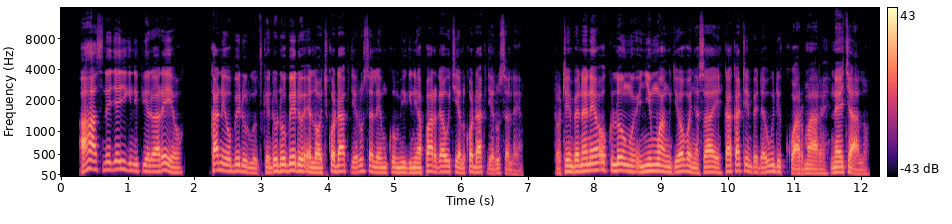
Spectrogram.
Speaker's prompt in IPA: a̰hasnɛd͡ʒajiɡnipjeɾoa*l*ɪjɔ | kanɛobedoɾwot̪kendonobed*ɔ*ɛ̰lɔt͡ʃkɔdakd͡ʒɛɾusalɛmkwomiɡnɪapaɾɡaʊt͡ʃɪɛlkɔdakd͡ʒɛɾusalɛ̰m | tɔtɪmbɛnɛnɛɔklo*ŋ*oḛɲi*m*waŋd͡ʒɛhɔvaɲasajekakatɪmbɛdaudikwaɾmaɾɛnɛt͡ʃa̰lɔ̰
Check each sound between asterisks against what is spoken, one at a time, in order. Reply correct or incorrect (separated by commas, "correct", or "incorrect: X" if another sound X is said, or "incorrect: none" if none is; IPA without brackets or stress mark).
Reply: incorrect: ɾ, incorrect: o, correct, correct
